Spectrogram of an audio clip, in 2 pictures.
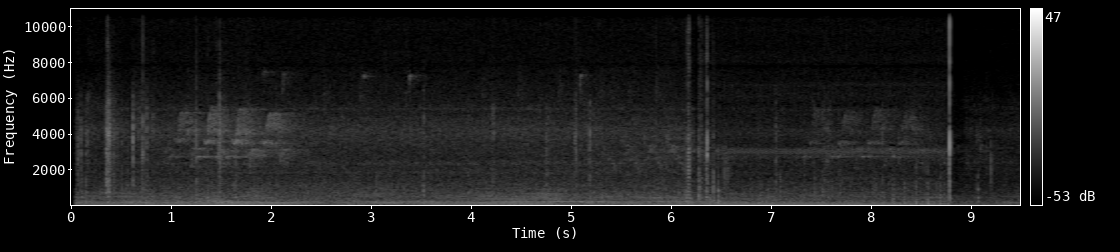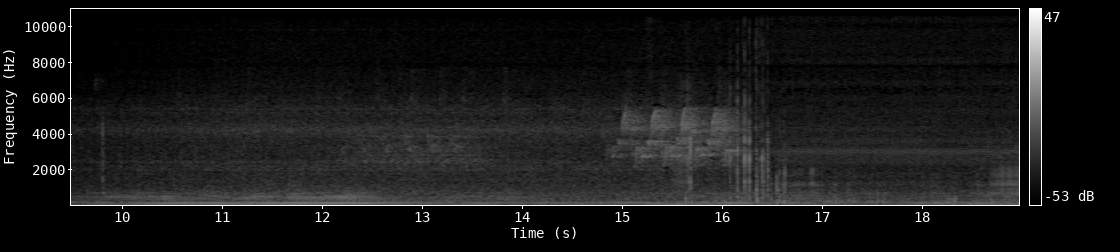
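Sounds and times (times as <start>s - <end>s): low drone: 0.0s - 18.9s
songbird chirping: 0.9s - 2.3s, 5.0s - 9.8s, 14.7s - 16.5s.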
